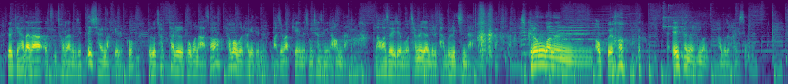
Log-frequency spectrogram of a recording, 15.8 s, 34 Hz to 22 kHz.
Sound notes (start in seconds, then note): 9.4 laughing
